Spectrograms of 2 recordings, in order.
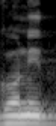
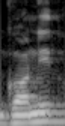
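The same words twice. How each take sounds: First: গণিত with a rounded first vowel, "gonit"; o-vowel pronunciation. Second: গণিত with an open first vowel, "gawnit"; inherent vowel pronunciation. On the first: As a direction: say গণিত the spoken way, go-nit. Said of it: "গণিত না, গণিত". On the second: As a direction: say গণিত as written, gaw-nit. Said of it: "নাকি গণিত বলি". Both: Shown as a demonstration.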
